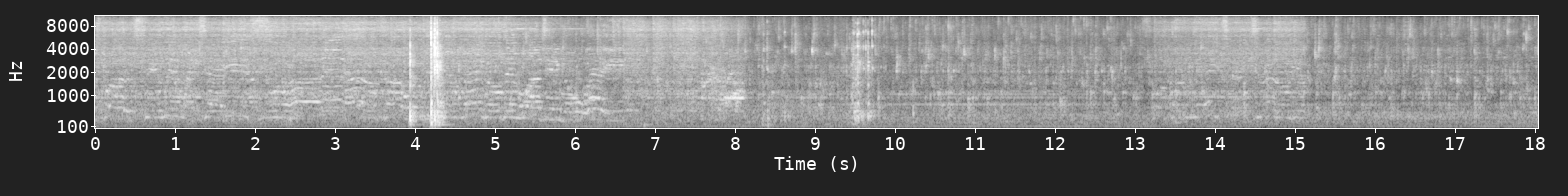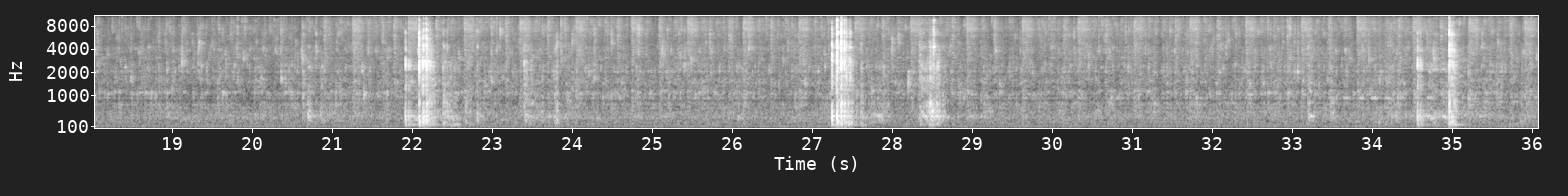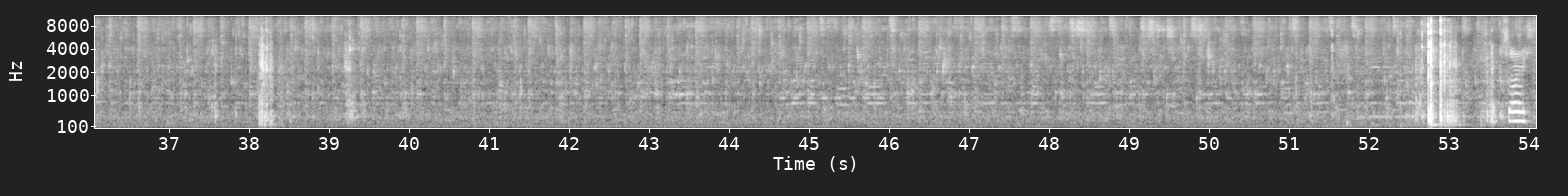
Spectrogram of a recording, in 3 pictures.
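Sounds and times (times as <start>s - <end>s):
pencils clacking on wood: 21.9s - 22.8s, 27.2s - 27.8s, 34.5s - 35.2s, 38.1s - 38.4s, 52.4s - 53.7s.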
